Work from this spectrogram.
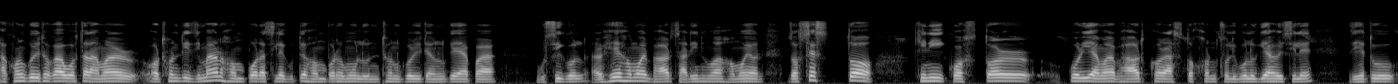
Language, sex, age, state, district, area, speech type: Assamese, male, 30-45, Assam, Sivasagar, urban, spontaneous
